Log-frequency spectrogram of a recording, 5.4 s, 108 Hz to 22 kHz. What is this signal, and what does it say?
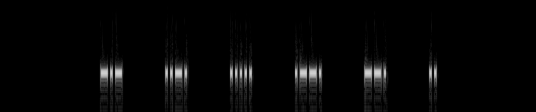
Morse code, heard as a keyed tone, about 48 wpm, spaced as for 17 wpm, 700 Hz. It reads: KF5PGI
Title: USA Call Signs - 6 Characters - 6x Character Spacing - 50wpm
